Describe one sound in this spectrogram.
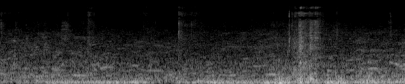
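A handcart rolls over paving stones.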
